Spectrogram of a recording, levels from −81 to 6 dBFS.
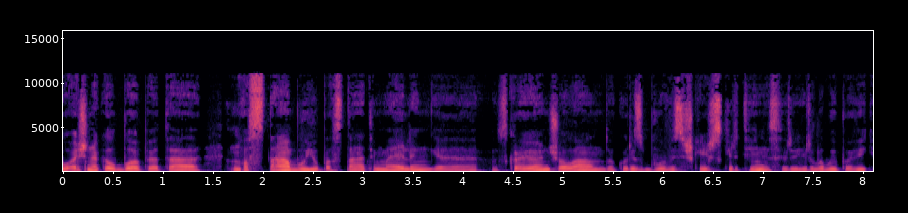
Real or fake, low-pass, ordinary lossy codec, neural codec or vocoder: fake; 14.4 kHz; MP3, 48 kbps; codec, 44.1 kHz, 7.8 kbps, DAC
